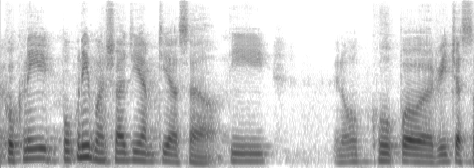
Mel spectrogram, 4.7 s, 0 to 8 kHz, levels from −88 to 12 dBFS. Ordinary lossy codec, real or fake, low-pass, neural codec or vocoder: none; fake; none; codec, 16 kHz, 0.5 kbps, X-Codec, HuBERT features, trained on LibriSpeech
